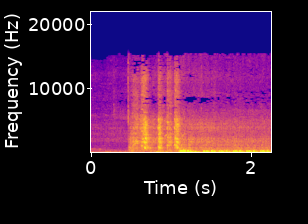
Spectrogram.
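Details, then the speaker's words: Motorcycle after ignition switch and starter relay replacement: short crank, catches at once into steady, even idle; no-start traced to faulty clutch-lever kill switch, bridged with wire. "it's a kill switch problem man does that sound good yeah buddy oh I'm so happy about that"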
